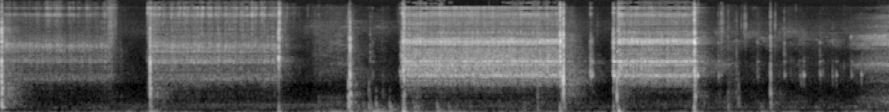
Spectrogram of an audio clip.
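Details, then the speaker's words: VW ALH TDI diesel during timing belt job: old timing belt idler roller spun by hand gives dry gritty rasp fading as it coasts; bearings sound bad with some play, so both rollers replaced. "replacing both of these bearings because I don't like the way they sound, and I got a little bit of play in them."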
